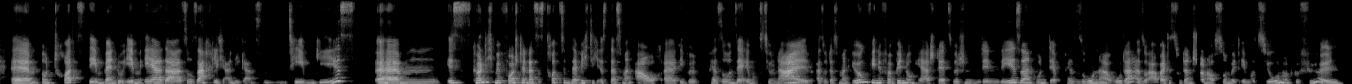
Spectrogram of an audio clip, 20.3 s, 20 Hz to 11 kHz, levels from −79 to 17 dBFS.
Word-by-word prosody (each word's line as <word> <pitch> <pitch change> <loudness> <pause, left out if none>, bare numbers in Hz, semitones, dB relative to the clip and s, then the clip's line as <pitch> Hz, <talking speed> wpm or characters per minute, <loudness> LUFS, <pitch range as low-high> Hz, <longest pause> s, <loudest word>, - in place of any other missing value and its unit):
Ähm, 200 -1 +5
und 215 0 -5
trotzdem, 205 - 0
wenn 210 +1 +5
du 230 - -3
eben 215 -1 0
eher 220 +2 +4
da 190 -1 +5
so 205 0 -6
sachlich 195 -6 +2
an - - -7
die 120 0 -13
ganzen 270 0 -12
Themen 245 - -4
gehst, 325 +10 +1 0.5
ähm, 205 -3 +5
ist 260 +2 +1
könnte 280 +5 +5
ich - - -8
mir 250 -1 +1
vorstellen, 250 0 0
dass 225 0 +1
es 215 +1 -4
trotzdem 255 -2 -5
sehr 205 -1 -1
wichtig 245 -1 -5
ist, - - -8
dass 210 0 -3
man 195 - -6
auch, 195 +2 0
äh, 195 -1 -1
die 200 - -10
B 195 0 -9 0.2
Person 200 +1 -6
sehr 195 -2 0
emotional 195 +1 +4
also, 185 - -7
dass 195 +1 -10
man 200 0 -7
irgendwie 295 +2 0
'ne 250 0 0
Verbindung 230 -2 -2
herstellt 200 +1 -3
zwischen 200 -3 -10
den 180 0 -7
Lesern 240 0 +1
und 210 -2 -10
der 300 - -4
Persona, 190 - -5
oder? 155 +1 0
Also, - - -5
arbeitest 210 +4 -2
du - - -19
dann 205 -1 -4
schon 215 +1 -3
auch 200 - -6
so 200 - -8
mit 190 -1 -10
Emotionen 180 +8 -4
und - - -11
Gefühlen? 165 - -3
205 Hz, 180 wpm, -25 LUFS, 195-240 Hz, 0.5 s, Ähm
